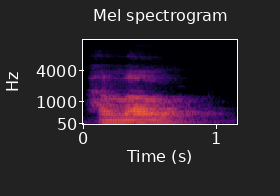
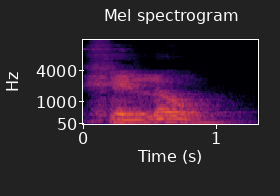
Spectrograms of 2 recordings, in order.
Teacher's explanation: La H de inglés es como si limpiaras unos lentes. Es más débil.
